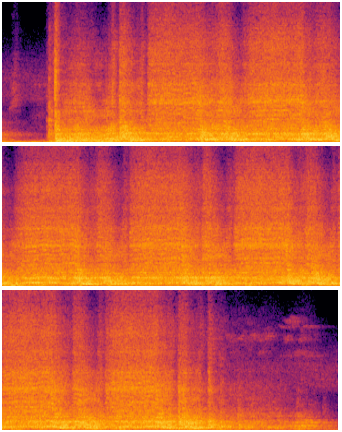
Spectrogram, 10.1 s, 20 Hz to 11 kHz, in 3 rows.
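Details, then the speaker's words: 1952 John Deere G two-cylinder tractor, first start in about four years after the gasoline was moved to the correct tank and leaks were fixed; it catches after a short crank, then a loose, uneven popping beat settles down and it idles down well. "now i'm gonna try to give her a whirl see if she'll start up this hasn't been started and i don't know how long it's been a few years so we'll see what happens"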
